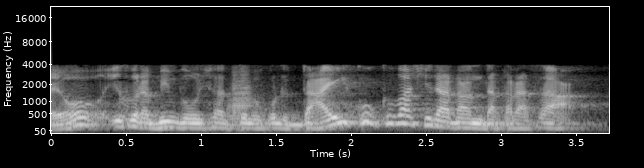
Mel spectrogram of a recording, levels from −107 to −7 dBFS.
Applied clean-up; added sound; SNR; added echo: none; Brass instrument; 17 dB; reverberation time 0.5 s.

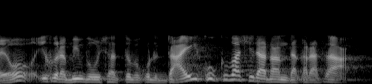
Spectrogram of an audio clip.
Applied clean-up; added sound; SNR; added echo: none; none; none; none.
